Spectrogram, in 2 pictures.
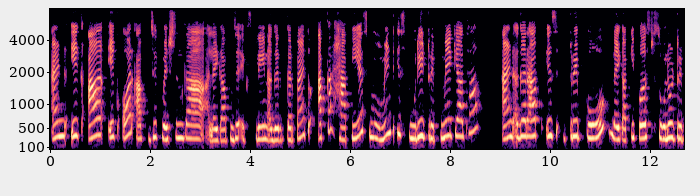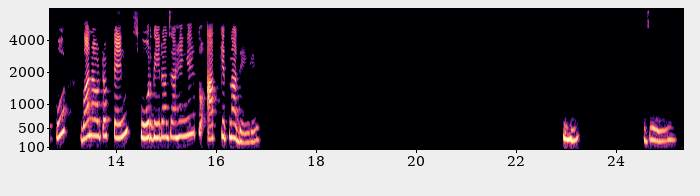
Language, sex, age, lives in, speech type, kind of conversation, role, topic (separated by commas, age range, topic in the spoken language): Hindi, female, 25-29, India, conversation, podcast, host, Solo trip ka sabse yaadgar pal tumhare liye kya tha?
